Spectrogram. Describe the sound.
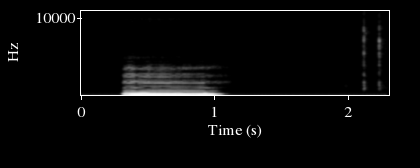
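Three quick, soft computer mouse clicks while selecting a course link on a website, coming after a sustained buzzy harmonic tone, with a low steady hum underneath.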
